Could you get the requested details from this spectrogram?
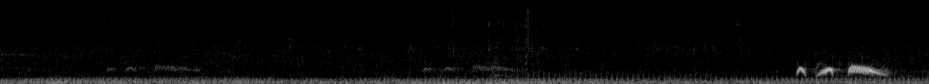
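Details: Spotted dove with a trembling leg, 2024, in kem ruoc song: faint distant soft coos early, then a loud close phrase of two hooked notes and a drawn-out coo near the end, with steady low rumble throughout.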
